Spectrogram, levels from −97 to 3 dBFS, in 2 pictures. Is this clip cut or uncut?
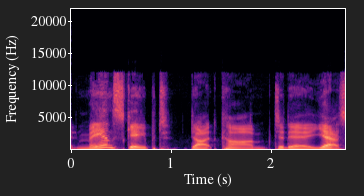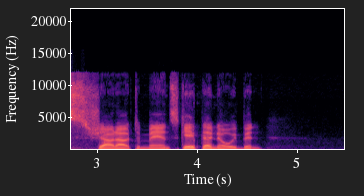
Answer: uncut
